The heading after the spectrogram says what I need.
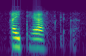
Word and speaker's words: Itasca: Itasca.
